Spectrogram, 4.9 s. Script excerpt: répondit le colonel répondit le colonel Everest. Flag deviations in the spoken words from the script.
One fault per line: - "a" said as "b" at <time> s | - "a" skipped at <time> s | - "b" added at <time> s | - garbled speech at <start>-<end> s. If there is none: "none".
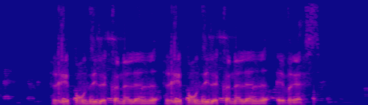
none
